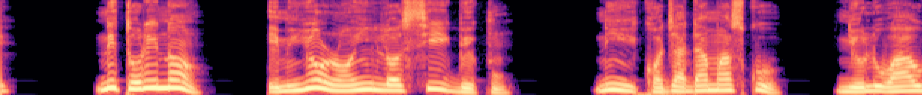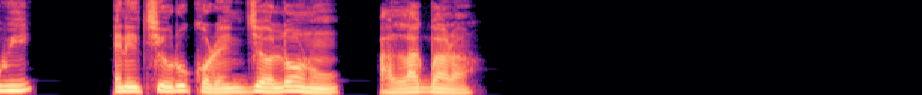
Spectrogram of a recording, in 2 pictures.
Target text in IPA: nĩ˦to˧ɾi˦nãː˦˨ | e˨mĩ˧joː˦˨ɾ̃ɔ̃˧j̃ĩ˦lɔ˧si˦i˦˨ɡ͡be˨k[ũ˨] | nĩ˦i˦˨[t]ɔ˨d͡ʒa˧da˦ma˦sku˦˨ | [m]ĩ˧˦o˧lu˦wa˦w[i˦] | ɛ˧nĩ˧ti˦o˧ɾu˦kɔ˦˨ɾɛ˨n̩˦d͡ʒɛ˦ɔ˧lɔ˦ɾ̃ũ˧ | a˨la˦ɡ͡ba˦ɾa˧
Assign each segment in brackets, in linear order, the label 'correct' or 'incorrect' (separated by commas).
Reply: correct, incorrect, incorrect, correct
